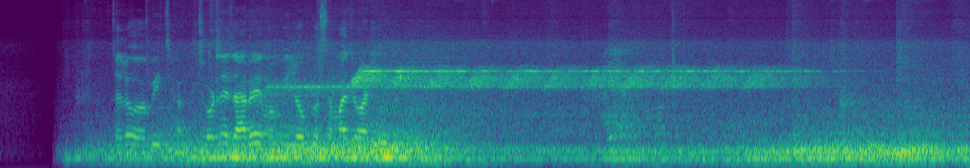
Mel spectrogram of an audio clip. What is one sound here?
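A man speaks with animation in a large echoing space.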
